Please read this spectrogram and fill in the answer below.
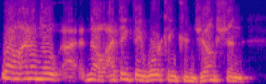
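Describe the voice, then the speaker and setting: Delivered at a moderate pace in an American accent, the speech comes with noticeable background noise. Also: man. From US Midwest, Indianapolis. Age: 70s. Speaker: mayoral candidate, retired fire chief. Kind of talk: interview. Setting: video call.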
